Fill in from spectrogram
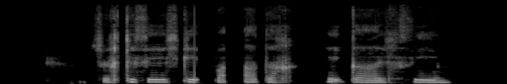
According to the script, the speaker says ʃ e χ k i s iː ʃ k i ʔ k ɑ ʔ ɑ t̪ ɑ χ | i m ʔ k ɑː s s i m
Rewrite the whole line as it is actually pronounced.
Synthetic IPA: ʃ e χ k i s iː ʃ k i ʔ p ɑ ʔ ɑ t̪ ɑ χ | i ʔ k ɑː χ s iː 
